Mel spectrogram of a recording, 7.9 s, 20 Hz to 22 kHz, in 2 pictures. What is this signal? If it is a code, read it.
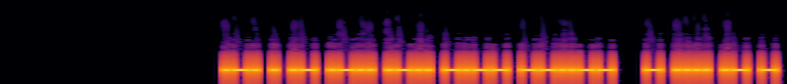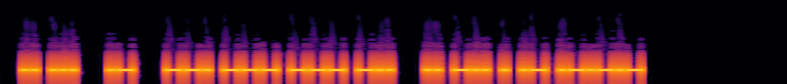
Morse code, heard as a keyed tone, about 50 wpm, 700 Hz. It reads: REALLY, THAT IS A GOOD IDEA.
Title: Sentences from Top 600 Words 50wpm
